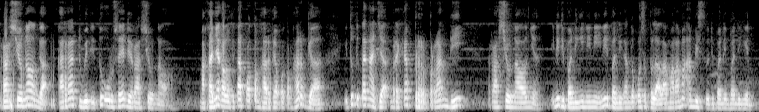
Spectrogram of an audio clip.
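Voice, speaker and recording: A man with an Indonesian accent, answering questions in a casual live-stream Q&A as a business coach, animated and rhetorical, mixing in English words. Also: mid-range voice, lo-fi sound.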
